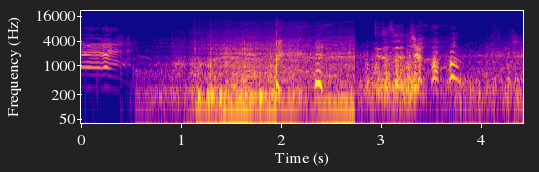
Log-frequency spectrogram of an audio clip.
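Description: A young man yelling and screaming with excitement, then a rough rush of wind on the microphone over a low hum from a small dirt bike. The hum cuts off suddenly, followed by a few more short yells near the end.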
